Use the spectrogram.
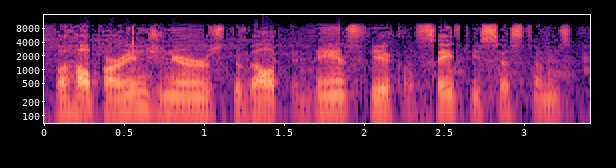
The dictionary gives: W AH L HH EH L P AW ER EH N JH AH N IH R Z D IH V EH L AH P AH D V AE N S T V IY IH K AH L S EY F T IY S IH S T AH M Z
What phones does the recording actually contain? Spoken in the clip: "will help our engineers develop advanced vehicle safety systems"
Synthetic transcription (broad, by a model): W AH L HH EH L P AW ER EH N JH AH N IH R Z D IH V EH L AH P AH D V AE N S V IY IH K L S EY F T IY S IH S T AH M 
